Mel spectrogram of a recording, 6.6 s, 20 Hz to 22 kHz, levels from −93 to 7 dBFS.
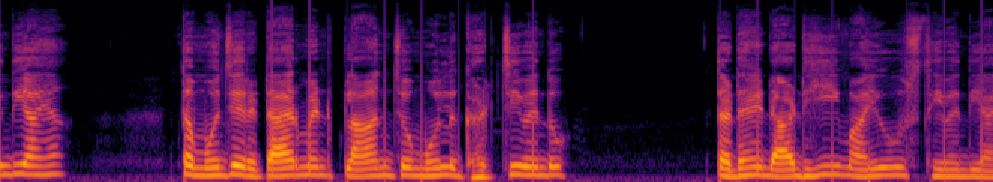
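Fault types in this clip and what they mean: Periodic USB or driver dropouts: From 1.81 s to 6.54 s, something stalls the audio path about every 0.25 s, and roughly a millisecond of speech is skipped each time. The splice shows up as a regular tick, about twenty in all, audible only while speech is present. On a spectrogram these are evenly spaced thin vertical broadband lines. In the waveform they appear as small abrupt jumps where the two ends of the gap fail to meet.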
